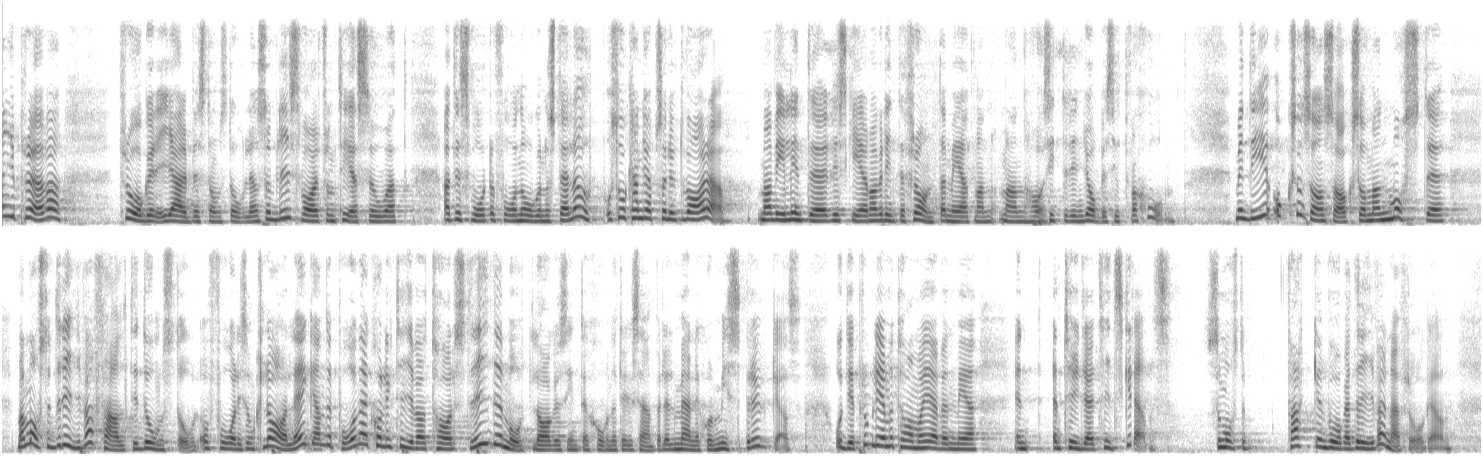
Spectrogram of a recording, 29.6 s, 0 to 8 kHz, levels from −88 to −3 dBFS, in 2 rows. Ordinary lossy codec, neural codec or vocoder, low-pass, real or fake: none; autoencoder, 48 kHz, 128 numbers a frame, DAC-VAE, trained on Japanese speech; 7.2 kHz; fake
